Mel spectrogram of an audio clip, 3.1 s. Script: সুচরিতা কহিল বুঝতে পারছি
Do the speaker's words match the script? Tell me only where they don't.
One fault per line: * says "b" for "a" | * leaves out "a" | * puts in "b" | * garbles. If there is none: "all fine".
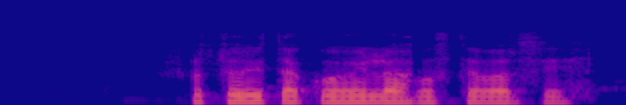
all fine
